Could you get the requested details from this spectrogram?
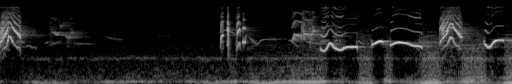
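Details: Oriental magpie-robin delivering a lively repertoire: short harsh rattling bursts followed by bright, wavering whistled notes about twice per second, with a low humming background.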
